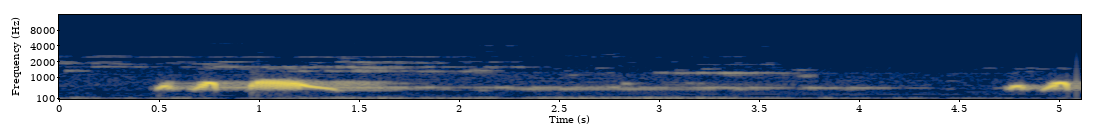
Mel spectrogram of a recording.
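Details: Lure spotted dove cooing to provoke wild birds: one full phrase of two brief notes and a long descending coo. A soft low murmur follows, then the opening notes of the next phrase.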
